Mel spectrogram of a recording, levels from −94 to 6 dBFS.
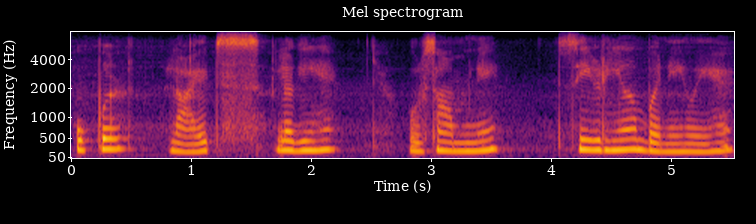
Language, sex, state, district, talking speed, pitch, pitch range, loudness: Hindi, female, Himachal Pradesh, Shimla, 110 wpm, 220 Hz, 200-240 Hz, -19 LUFS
